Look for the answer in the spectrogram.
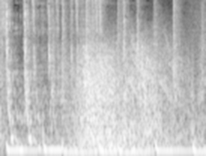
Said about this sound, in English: He was hiking and his backpack caught on a, a guy wire that was leading up to a radio tower, and he heard what sounded like a blaster sound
